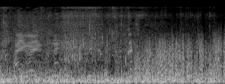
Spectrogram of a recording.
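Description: Steady noise of a small boat under way on open water, with wind buffeting the microphone and water rushing past.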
